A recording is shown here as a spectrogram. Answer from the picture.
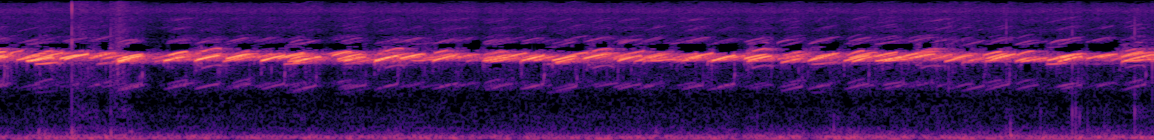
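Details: Spring peepers calling in a dense night chorus at Maine vernal pools in spring. Countless high, upward-sliding peeps merge into a steady shrill drone, with a few brief clicks near the start.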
